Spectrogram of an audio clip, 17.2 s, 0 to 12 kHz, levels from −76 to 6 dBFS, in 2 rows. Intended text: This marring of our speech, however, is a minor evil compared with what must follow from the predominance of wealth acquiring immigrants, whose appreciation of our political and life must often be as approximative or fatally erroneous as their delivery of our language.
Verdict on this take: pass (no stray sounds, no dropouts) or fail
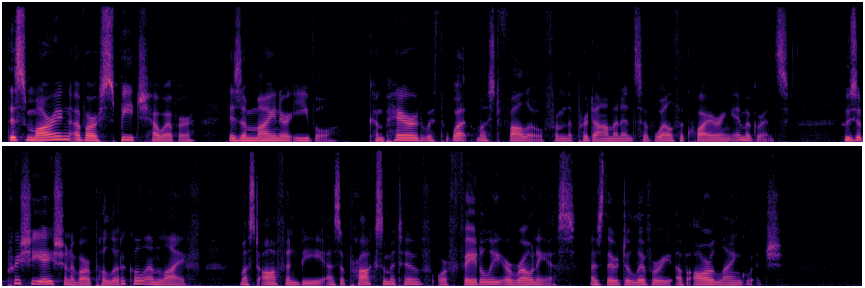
pass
